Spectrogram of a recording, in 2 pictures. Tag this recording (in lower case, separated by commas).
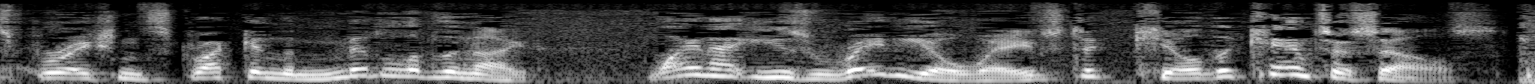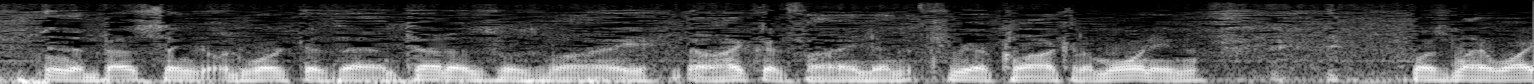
speech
